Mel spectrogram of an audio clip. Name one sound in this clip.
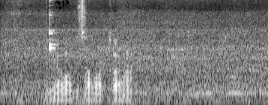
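Glass bottles clink softly as one is lifted from a shelf.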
